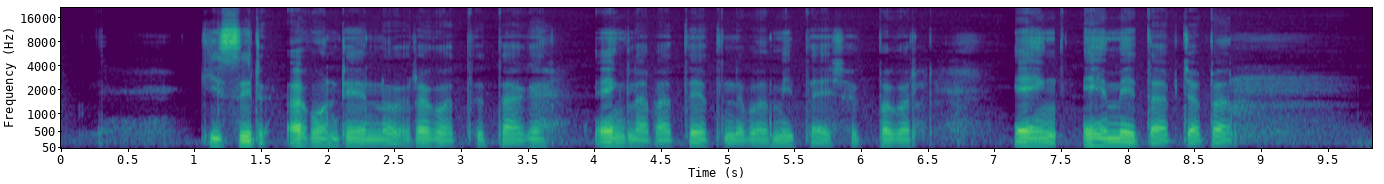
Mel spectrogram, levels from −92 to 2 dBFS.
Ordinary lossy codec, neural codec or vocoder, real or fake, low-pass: none; none; real; none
